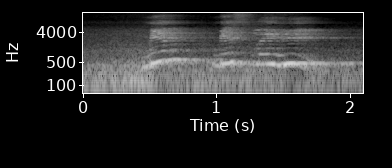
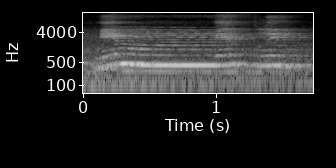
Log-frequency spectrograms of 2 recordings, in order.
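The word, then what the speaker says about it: من مثله: Berarti mim misli, bukan min misli, bukan tapi mim misli.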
